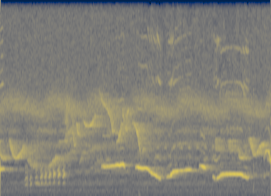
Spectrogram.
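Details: Orange-breasted laughingthrush, endemic to the Langbian Plateau of southern Vietnam, at dense scrub and forest edge: a few clear whistled notes, some sliding downward, after soft buzzy chatter.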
